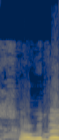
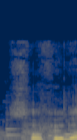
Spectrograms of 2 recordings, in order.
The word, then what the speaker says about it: সফেদা: এরকমভাবে এই সবেদা গাছটা সমস্ত জায়গায় এরকমভাবে সবেদা হয়েছে দেখেন অবস্থা সবেদার সফেদা হবে উচ্চারণ সফেদার অবস্থা দেখেন এবং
